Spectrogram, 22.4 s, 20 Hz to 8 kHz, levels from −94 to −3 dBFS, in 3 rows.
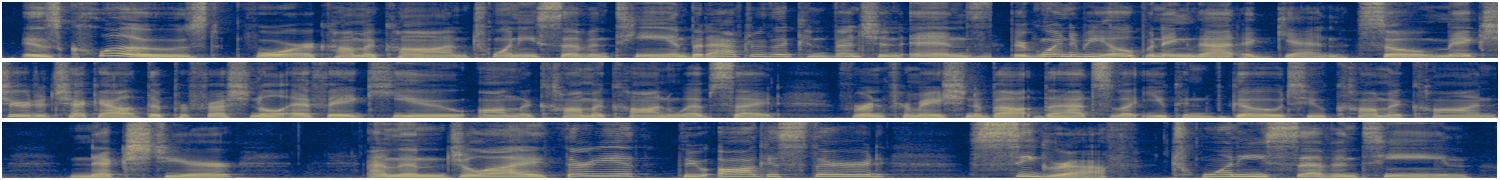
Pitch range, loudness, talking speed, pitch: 160-205 Hz, -25 LUFS, 145 wpm, 175 Hz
